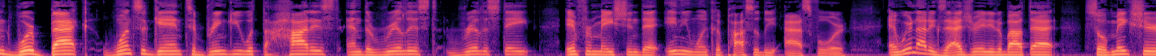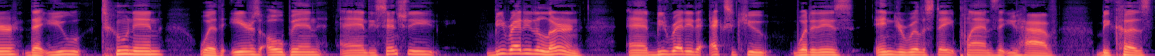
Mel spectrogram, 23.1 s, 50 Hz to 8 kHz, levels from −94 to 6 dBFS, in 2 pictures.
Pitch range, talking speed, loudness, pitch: 120-160 Hz, 160 wpm, -20 LUFS, 140 Hz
